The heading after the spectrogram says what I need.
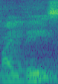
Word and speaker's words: Hades: वो यूनानी शब्द है, जिसका यूनानी में प्रोनाउंसिएशन थोड़ा सा फर्क है। यूनानी में उसका प्रोनाउंसिएशन हाइडेस है, लेकिन हिंदी में इंग्लिश में सब लोग हेडिस बोलते हैं।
